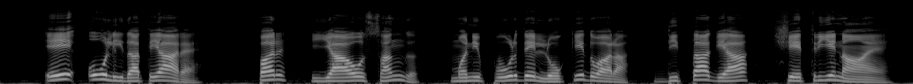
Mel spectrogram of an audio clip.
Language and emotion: Dogri, neutral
